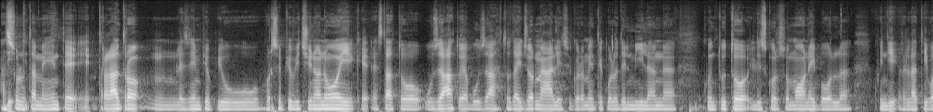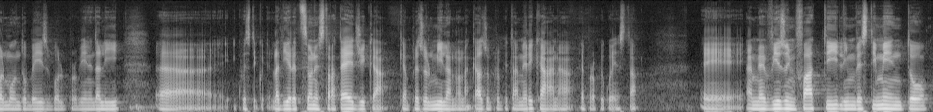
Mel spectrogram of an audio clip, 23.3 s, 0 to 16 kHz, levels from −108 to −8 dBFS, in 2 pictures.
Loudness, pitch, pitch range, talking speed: -27 LUFS, 115 Hz, 110-120 Hz, 160 wpm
